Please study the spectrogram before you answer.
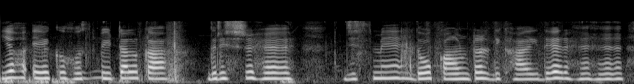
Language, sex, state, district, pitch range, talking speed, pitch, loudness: Hindi, female, Jharkhand, Ranchi, 255-285 Hz, 125 wpm, 270 Hz, -14 LUFS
